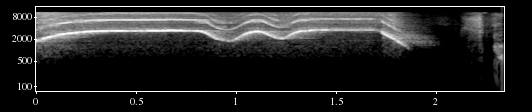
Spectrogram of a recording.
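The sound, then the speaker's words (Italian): A piercing whistle blown with two fingers in the mouth: a loud, shrill tone holds steady, warbles twice in the middle, then drops sharply and cuts off, followed by a brief faint rustle. “si mise 2 dita in bocca e lanciò un fischio lacerante trapanandomi i timpani”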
